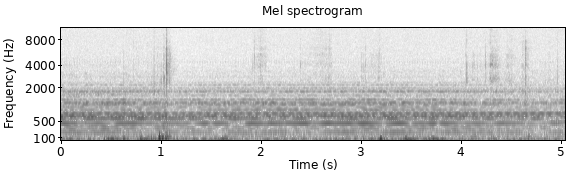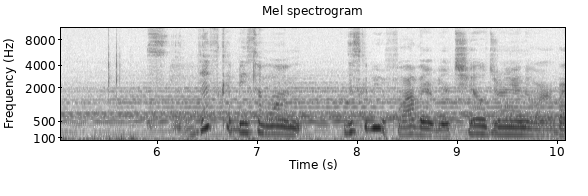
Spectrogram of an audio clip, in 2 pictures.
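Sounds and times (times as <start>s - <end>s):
ambient music with held tones: 0.0s - 10.0s.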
